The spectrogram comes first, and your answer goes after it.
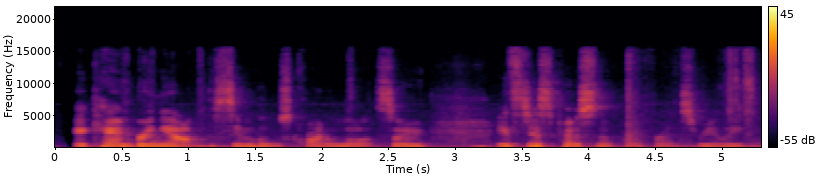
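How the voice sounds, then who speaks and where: A woman at a fairly high pitch and moderate pace, with audible room echo. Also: ordinary pitch variation. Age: 30s. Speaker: craft live streamer. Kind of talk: casual chat. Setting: studio.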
